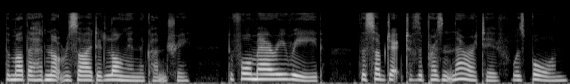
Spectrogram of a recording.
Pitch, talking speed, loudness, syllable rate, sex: 205 Hz, 210 wpm, -17 LUFS, 6.6 syllables/s, female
